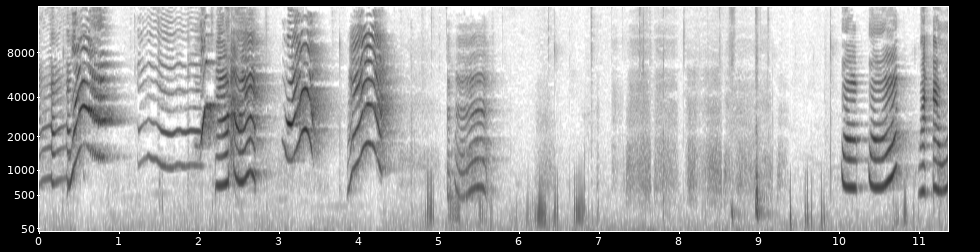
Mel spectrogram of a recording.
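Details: Pet parrot mimicking "mummy papa": quick sequences of bending, voice-like syllables in the first five seconds, a quieter stretch of soft scratchy noises, then another burst of swooping syllables at the end.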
